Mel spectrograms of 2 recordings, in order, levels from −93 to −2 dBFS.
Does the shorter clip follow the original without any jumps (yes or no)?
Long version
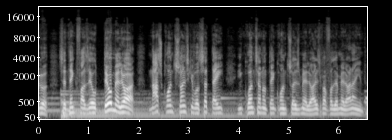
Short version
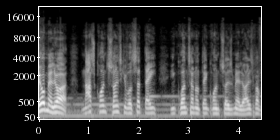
yes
